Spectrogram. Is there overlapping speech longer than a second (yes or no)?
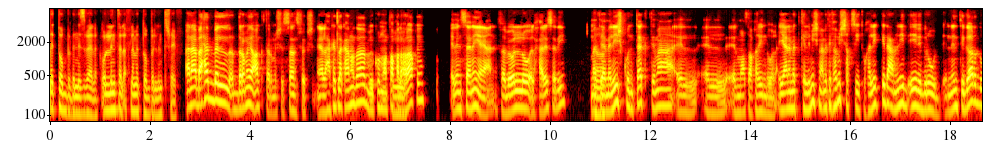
no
